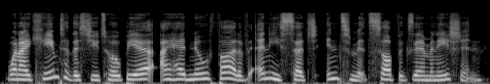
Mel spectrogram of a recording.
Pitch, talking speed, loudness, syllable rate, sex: 225 Hz, 195 wpm, -20 LUFS, 5.7 syllables/s, female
